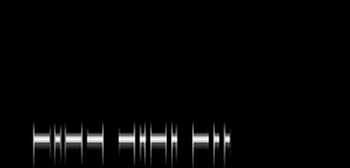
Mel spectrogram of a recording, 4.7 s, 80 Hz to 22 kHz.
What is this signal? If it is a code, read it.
Morse code, heard as a keyed tone, about 17 wpm, 700 Hz. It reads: YCD
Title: USA Call Sign Postfixes - 3 Letters 17wpm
